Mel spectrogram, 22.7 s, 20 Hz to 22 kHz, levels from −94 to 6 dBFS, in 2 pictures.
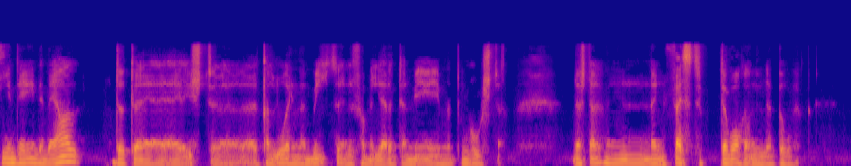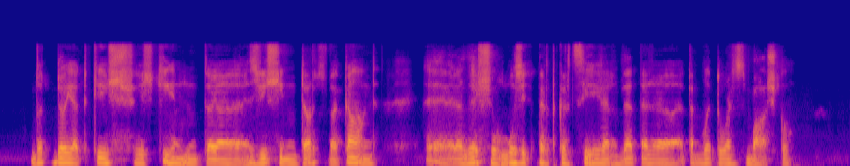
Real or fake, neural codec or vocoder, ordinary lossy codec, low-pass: fake; codec, 16 kHz, 1 kbps, FreqCodec, larger model; none; 7.2 kHz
